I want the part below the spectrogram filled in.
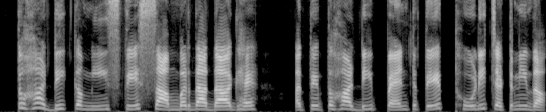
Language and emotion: Punjabi, disgusted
